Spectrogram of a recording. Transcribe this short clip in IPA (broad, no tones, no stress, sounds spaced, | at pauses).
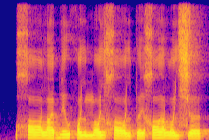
χ ɔː lˠ ɛ b e u̯ h ɔ lʲ m ɔ lʲ χ ɔː lʲ p ə i̯ χ ɔ i̯ lˠ y lʲ ɕ ə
